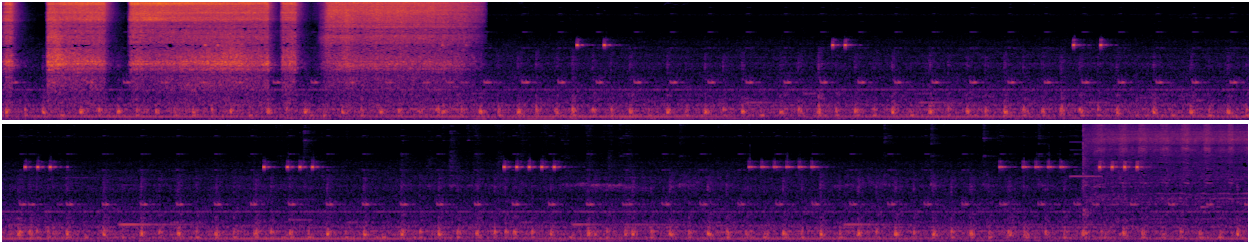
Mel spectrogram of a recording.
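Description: A loud hiss of air from the dental unit at the cat's tooth for about the first six seconds, broken by a few short gaps. After it stops there is a steady low hum with a fast, even low pulsing, and short high electronic beeps in groups of one to three about every three seconds.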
